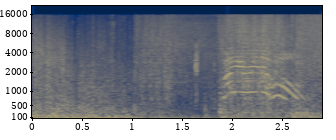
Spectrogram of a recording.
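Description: A booming grenade blast from the Point Blank shooter game, during a bomb mission, hits hard and then rumbles off, followed by a rising synthetic whine from the game.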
